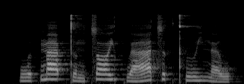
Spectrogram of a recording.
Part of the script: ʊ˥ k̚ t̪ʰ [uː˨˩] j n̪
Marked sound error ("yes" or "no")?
yes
